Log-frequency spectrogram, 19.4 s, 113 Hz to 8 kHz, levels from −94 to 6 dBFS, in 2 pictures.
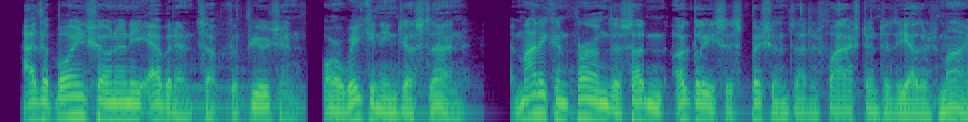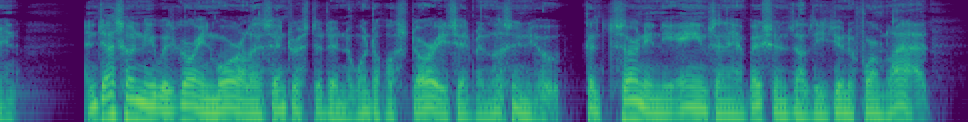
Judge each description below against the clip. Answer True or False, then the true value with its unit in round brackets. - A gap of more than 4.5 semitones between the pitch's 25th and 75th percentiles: True (5.3 semitones)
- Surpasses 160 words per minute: True (170 wpm)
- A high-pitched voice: False (85 Hz)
